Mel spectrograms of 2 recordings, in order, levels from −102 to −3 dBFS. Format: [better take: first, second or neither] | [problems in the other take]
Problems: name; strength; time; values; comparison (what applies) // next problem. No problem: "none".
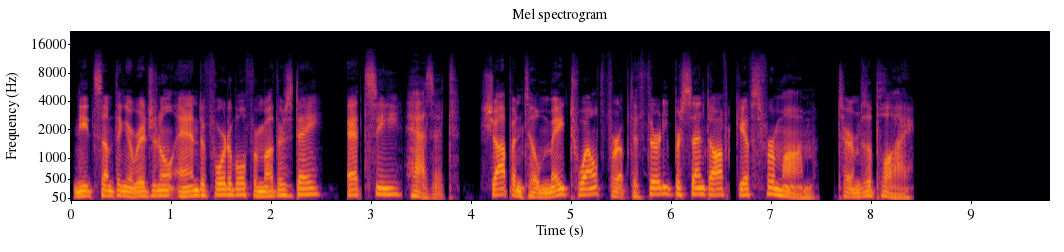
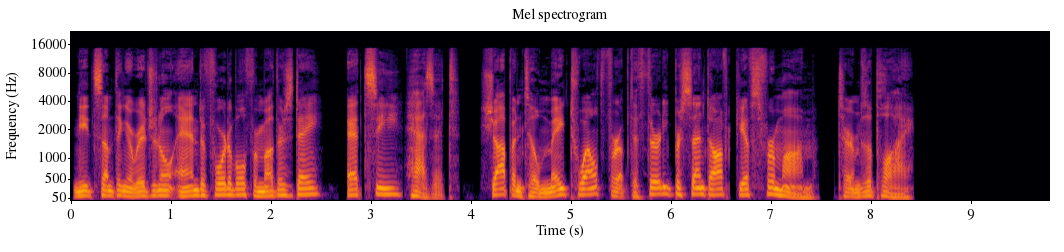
second | muffled; slightly; fading above 3 kHz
